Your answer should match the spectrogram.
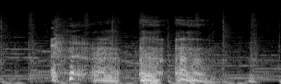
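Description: Throat clearing by a man who has something stuck in his throat: a few rough, voiced bursts of hacking and rasping, clear and fairly loud, separated by brief gaps.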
